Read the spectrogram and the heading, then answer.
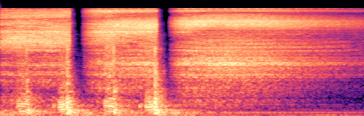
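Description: A steady, loud hiss of compressed air, broken twice by brief cut-offs before resuming, then slowly tapering off toward the end. No voices.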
